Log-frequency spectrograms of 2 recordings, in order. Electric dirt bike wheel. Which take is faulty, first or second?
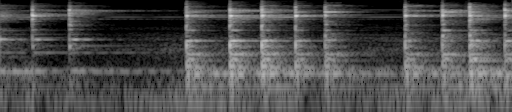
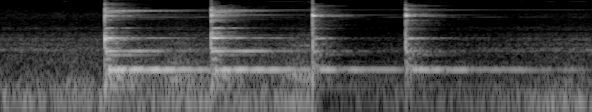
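first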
